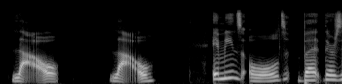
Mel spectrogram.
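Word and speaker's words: 老: It's l and it's pronounced lao.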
